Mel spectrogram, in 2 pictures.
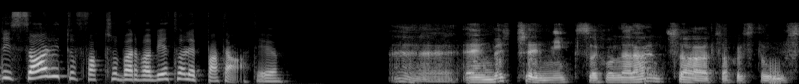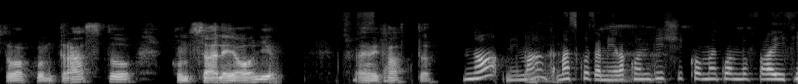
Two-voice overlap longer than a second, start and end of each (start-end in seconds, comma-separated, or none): none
